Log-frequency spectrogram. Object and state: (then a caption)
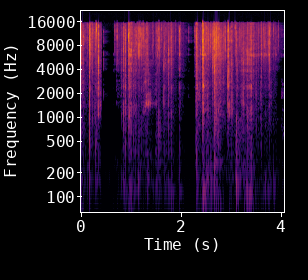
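Dry soap bar being shaved. A dark utility blade shaves crunchy flakes off a solid, dry pink soap bar held in the hand. Bursts of crisp, bright scraping and crumbly crackling come in quick runs, broken by two brief silences. The crunches have almost no ring and little low end.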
